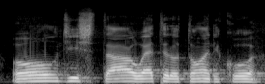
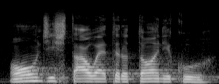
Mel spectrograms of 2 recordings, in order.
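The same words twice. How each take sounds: First: Louder repeat. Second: Said in the usual way. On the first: Shown as a demonstration.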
